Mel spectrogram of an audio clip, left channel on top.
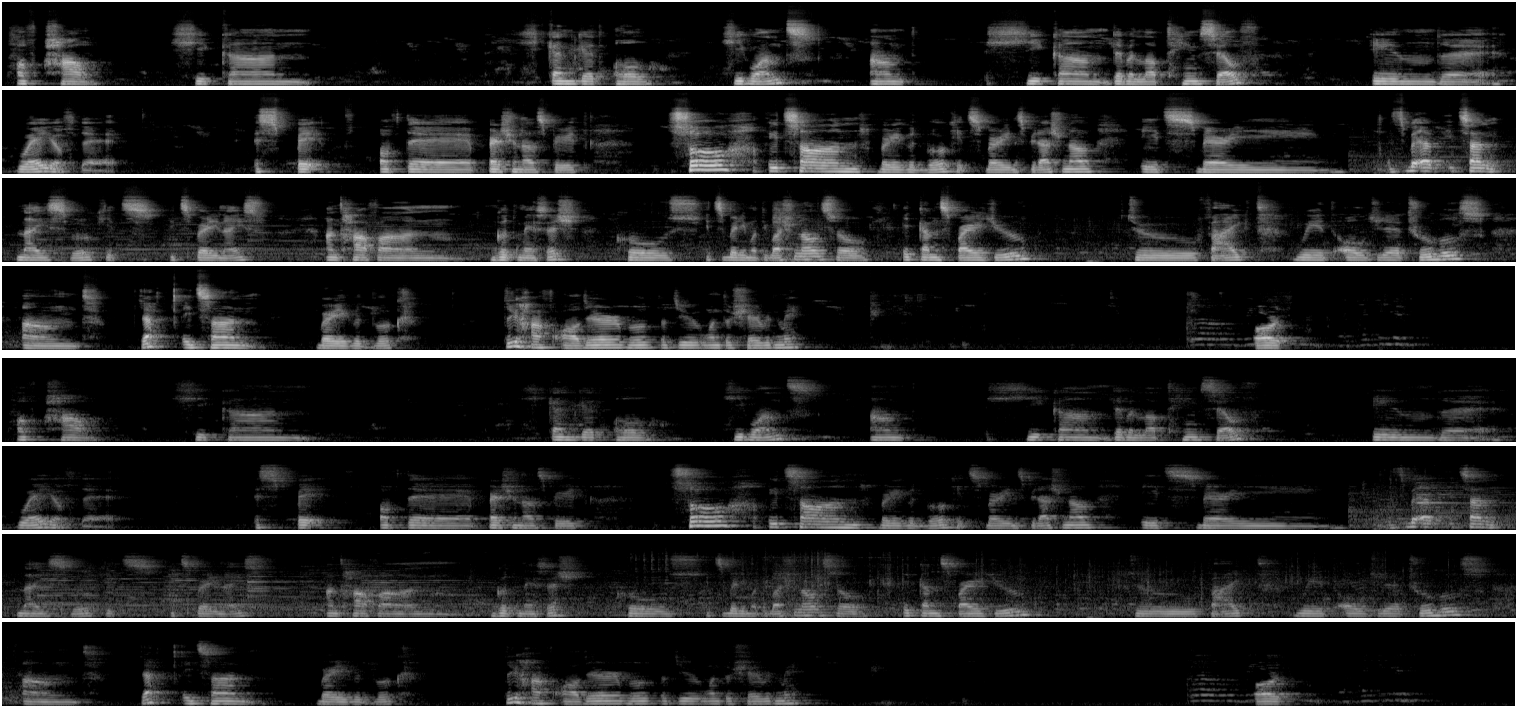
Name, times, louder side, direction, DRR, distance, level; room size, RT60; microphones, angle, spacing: voice 1, 0.1-1.0 1.7-3.1 4.9-6.6 7.2-8.3 8.7-9.1 9.8-12.7 13.7-16.3 17.7-18.4 18.9-21.4 21.8-28.6 29.0-30.2 30.4-32.9 33.3-34.9 35.2-40.7 41.5-46.4 46.8-48.0 48.6-49.6 50.4-53.4 54.1-54.2 57.9-58.3, left 8 dB, 90° left, 0.3 m, -26 dB
sound 1, 28.6-45.7, right 4 dB, 30° right, 0.4 m, -48 dB
voice 2, 57.2-59.5, left 2 dB, 40° left, 4.8 m, -51 dB
16.5 x 6.4 x 3.9 m
head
